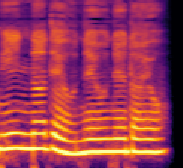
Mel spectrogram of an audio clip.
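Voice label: limit break, Japanese; nagi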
